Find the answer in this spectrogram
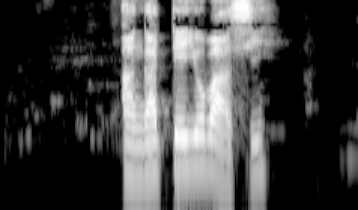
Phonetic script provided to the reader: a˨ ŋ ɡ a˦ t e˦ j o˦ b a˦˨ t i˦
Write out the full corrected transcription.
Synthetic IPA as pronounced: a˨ ŋ ɡ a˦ t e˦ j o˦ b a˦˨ s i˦

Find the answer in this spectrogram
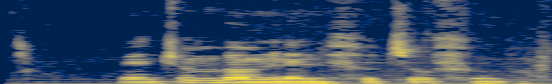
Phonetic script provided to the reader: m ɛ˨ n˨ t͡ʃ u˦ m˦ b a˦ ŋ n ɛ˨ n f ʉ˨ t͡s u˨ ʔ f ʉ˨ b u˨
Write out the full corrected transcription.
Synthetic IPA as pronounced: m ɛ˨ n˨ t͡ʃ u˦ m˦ b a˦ m n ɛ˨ n f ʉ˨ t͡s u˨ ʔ f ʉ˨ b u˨

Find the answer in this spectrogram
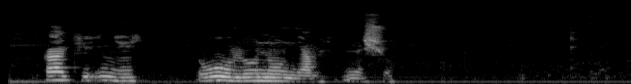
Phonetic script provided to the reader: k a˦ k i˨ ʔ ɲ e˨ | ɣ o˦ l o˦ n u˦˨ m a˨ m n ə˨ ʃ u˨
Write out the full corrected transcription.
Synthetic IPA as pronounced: k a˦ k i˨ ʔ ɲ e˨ | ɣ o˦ l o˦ n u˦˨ ɲ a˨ m n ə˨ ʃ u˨

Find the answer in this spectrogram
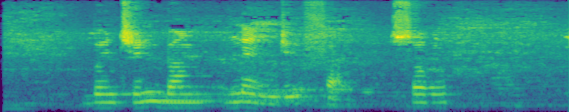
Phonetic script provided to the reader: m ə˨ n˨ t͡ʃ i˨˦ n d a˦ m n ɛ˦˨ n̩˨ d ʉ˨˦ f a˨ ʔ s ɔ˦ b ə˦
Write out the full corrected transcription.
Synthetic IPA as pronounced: b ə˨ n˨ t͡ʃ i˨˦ n b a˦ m n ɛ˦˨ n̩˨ d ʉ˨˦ f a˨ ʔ s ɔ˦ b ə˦

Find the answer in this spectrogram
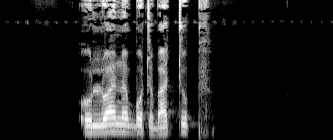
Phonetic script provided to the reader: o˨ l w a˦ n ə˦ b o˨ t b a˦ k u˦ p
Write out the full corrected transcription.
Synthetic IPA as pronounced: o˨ l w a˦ n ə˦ b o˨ t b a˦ t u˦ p

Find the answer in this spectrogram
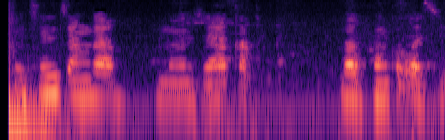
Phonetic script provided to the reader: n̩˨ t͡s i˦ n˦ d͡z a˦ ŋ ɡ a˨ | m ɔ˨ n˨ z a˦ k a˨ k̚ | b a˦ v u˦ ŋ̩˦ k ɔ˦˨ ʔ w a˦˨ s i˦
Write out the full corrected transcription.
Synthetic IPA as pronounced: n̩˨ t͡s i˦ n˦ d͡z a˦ ŋ ɡ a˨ | m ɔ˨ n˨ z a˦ k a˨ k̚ | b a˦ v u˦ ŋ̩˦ k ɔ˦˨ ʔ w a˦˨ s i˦

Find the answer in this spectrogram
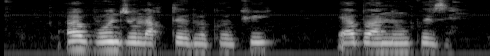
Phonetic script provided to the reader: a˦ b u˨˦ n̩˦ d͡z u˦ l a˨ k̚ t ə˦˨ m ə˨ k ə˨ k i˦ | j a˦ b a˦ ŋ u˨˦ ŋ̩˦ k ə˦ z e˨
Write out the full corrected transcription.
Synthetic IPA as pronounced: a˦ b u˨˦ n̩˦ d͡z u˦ l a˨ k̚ t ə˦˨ m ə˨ k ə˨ k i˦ | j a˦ b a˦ n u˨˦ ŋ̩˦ k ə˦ z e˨

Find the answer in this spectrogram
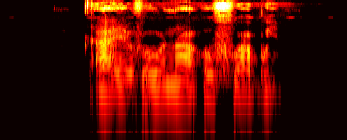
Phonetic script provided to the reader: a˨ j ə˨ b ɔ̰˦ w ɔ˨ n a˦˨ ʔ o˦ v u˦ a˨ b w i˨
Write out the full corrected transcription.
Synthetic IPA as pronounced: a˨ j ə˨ v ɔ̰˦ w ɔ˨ n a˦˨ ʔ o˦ f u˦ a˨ b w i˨

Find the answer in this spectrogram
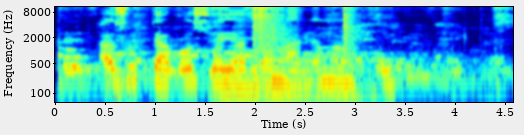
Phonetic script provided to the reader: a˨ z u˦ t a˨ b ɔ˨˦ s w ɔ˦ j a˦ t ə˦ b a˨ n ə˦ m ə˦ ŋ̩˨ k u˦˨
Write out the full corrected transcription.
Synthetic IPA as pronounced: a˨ z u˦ t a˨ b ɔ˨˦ s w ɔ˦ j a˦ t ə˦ m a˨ n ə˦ m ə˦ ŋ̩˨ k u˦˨

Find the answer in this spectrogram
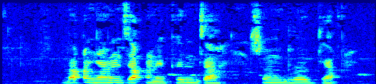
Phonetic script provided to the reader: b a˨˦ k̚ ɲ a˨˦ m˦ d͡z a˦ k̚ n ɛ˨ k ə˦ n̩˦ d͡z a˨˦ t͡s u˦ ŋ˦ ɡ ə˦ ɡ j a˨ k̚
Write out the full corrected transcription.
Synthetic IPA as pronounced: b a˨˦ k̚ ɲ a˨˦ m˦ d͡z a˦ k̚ n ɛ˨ k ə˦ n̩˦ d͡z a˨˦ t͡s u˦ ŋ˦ b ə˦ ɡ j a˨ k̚

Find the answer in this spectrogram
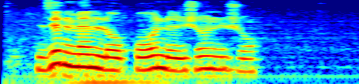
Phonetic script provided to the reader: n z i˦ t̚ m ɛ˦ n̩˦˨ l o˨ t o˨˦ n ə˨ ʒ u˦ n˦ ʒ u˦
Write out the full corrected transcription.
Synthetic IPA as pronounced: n z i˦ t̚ m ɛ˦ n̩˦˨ l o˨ k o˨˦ n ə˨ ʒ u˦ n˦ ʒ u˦

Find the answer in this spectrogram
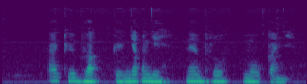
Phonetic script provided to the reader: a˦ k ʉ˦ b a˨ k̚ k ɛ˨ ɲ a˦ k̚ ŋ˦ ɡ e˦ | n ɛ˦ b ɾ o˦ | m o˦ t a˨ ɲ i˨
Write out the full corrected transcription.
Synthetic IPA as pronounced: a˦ k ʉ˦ b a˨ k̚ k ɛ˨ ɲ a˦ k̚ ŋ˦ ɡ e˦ | n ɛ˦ b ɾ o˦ | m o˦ k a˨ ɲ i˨

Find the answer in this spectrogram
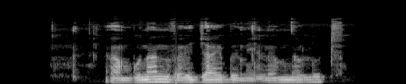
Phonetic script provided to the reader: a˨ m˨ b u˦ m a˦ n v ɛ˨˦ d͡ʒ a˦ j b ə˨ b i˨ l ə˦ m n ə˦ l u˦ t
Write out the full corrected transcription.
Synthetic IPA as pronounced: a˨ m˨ b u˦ n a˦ n v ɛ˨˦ d͡ʒ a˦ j b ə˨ m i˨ l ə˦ m n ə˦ l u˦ t

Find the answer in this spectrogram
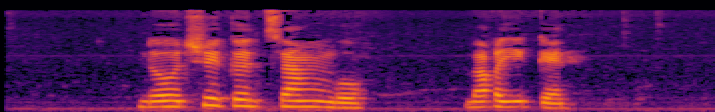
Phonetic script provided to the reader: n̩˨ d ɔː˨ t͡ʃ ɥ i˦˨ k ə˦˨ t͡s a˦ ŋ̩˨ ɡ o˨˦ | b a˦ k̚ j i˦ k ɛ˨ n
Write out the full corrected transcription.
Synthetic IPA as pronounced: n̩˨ d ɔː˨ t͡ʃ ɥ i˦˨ k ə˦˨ t͡s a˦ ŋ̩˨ ɡ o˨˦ | b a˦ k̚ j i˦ k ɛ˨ n

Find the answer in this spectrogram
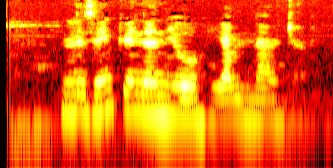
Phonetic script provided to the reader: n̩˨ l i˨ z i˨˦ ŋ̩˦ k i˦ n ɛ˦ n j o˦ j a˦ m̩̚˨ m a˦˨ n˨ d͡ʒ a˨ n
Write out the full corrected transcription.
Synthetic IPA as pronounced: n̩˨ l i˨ z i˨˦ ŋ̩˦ k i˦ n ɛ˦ n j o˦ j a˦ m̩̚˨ n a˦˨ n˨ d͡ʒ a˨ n

